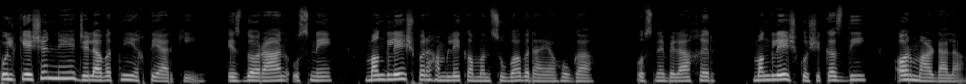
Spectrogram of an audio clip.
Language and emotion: Urdu, neutral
